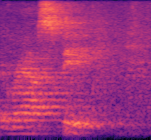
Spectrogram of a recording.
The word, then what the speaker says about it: Graf Spee: And she played the Graf Spee, which is the proper German pronunciation.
